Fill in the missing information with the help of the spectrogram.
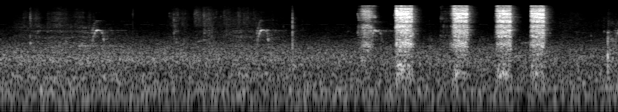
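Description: Aerosol can of starting fluid (ether) sprayed in five short spurts, the first one weaker, into the carburetor intake of a two-stroke backpack blower that won't start. This is a test of whether the engine will pop when given fuel directly.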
